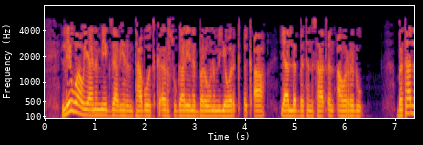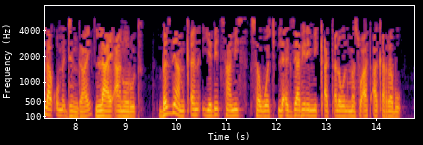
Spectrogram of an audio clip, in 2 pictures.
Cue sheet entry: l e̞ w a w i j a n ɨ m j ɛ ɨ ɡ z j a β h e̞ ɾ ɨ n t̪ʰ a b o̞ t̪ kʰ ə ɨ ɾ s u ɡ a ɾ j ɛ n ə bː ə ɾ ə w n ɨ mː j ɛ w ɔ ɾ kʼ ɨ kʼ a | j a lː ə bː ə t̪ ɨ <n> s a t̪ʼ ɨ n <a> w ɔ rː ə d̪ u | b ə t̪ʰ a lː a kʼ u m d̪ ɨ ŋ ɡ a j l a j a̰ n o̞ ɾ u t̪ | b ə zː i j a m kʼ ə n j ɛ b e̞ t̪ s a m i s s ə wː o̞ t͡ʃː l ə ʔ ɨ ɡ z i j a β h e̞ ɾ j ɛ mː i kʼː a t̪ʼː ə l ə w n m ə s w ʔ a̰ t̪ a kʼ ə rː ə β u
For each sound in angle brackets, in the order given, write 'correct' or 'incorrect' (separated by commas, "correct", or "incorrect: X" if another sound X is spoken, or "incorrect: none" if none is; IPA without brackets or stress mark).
correct, correct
